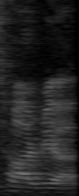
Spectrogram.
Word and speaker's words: Tarja: So her name is spelled with a J. Yeah. Right? Yeah. Yes. It's actually a Y. So when you say it's Tarya, Absolutely.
